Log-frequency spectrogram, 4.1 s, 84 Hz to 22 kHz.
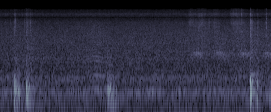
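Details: Honey bees busy at a hive in a northern Kentucky apiary during a mild 72-degree February day; an even, low buzzing drone runs beneath a few sharp wooden knocks.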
